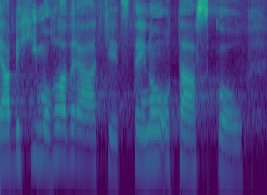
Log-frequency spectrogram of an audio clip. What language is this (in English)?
Czech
